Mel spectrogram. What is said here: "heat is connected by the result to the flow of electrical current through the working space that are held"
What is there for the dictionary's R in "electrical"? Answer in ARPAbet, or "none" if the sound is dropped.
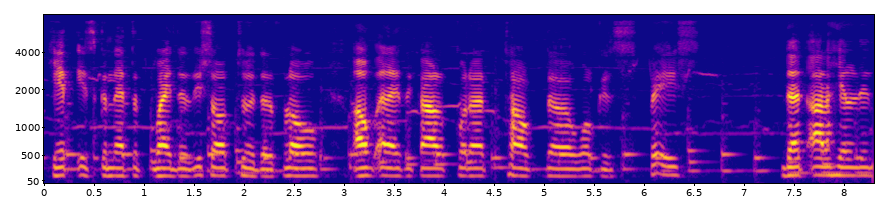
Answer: R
